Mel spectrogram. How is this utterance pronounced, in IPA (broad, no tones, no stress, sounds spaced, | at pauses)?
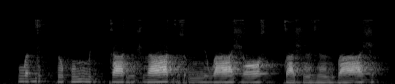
w ə ɡ e tː õ f ũ ŋ͡m e ɡ kː aː ɡ ə̃ː ʃ ð aː ɡ o̰ z o̰ nː ɨ w aː ʒ ɔː z tː a ʃ ə̃ː z ə̃ː ɡ͡b aː ʒ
